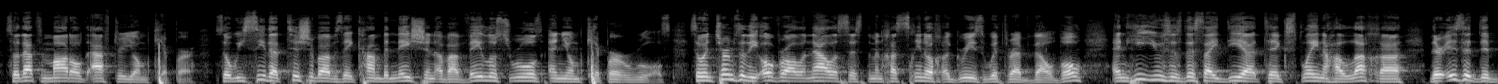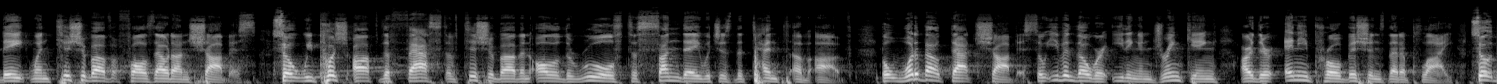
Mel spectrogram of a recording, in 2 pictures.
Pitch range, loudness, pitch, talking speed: 135-170 Hz, -16 LUFS, 150 Hz, 190 wpm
